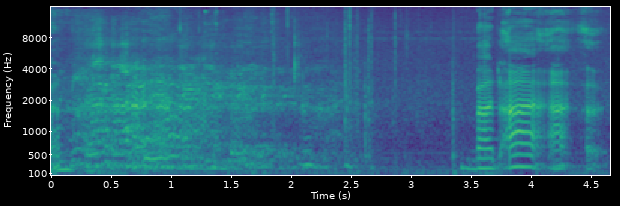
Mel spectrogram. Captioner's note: audience laughing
